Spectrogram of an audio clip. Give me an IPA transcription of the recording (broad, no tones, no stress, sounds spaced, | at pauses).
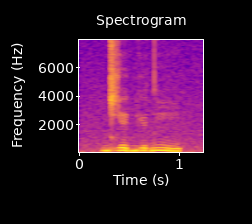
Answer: d͡ʑ e bʲ ø d ĩ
